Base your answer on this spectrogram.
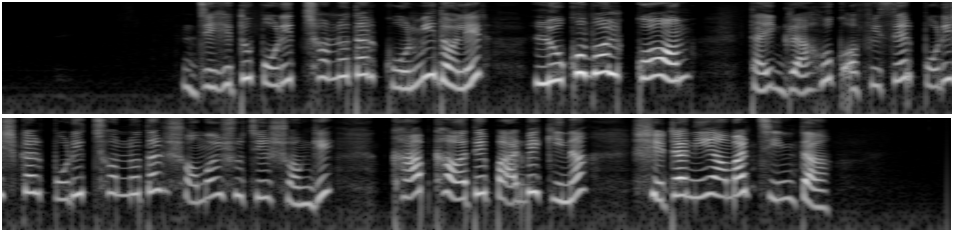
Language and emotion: Bengali, fearful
